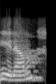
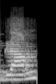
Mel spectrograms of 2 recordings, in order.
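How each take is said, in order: First: An e vowel splits the g and r. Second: The g and r are joined without a vowel. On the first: "একটা এ ধ্বনি চলে আসছে" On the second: "আমরা বলি গ্রাম"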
